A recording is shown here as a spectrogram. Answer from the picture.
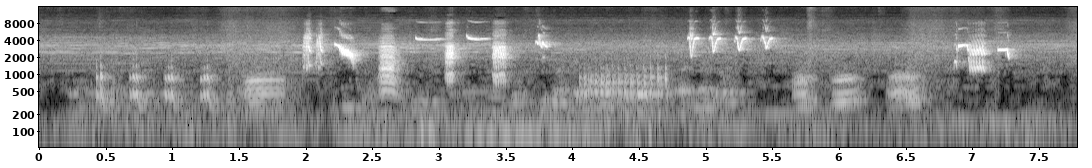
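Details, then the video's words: Varied song of a Nias hill myna serving as a training model for captive mynas, mixing nasal chattering notes with sharp whistled and squeaky bursts at irregular spacing over a faint hum. "BURUNG JALAK NIAS GACOR FULL ISIAN"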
